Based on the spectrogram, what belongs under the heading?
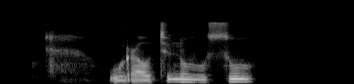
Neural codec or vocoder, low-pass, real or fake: codec, 16 kHz, 1.1 kbps, Voila-Tokenizer; 7.2 kHz; fake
